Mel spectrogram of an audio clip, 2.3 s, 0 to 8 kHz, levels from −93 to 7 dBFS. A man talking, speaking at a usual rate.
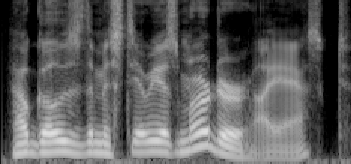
Yes: male; average, 180 wpm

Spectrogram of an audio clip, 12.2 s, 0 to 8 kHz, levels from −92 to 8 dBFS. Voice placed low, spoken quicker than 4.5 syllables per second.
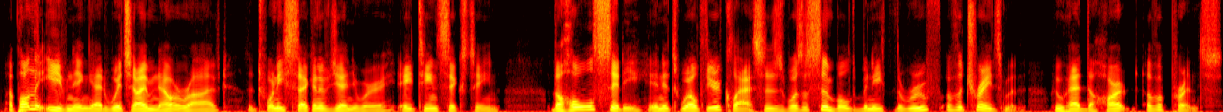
No: medium, 145 Hz; 5.4 syllables/s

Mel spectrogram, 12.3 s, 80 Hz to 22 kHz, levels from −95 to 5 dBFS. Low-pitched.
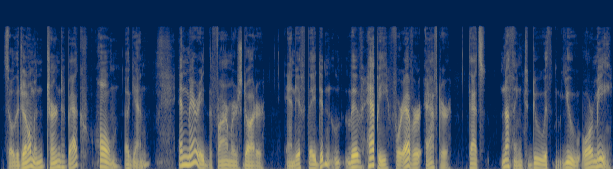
Yes: low, 115 Hz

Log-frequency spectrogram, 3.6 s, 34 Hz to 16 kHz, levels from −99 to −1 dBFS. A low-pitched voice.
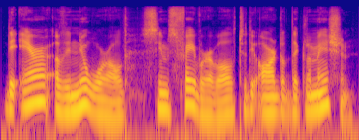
Yes: low, 120 Hz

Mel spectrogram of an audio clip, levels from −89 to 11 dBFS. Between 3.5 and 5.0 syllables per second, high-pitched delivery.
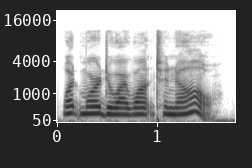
Yes: 4.6 syllables/s; high, 210 Hz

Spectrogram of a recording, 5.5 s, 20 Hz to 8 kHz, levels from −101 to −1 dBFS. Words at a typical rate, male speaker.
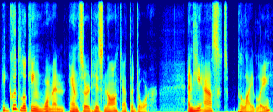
Yes: average, 155 wpm; male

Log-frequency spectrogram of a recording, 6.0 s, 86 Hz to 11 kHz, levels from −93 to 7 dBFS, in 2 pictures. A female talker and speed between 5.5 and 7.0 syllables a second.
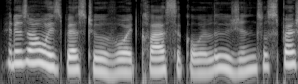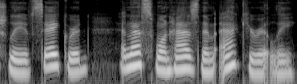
Yes: female; 5.8 syllables/s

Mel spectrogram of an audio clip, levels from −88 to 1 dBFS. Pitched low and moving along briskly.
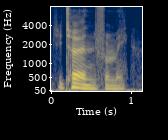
Yes: low, 110 Hz; fast, 210 wpm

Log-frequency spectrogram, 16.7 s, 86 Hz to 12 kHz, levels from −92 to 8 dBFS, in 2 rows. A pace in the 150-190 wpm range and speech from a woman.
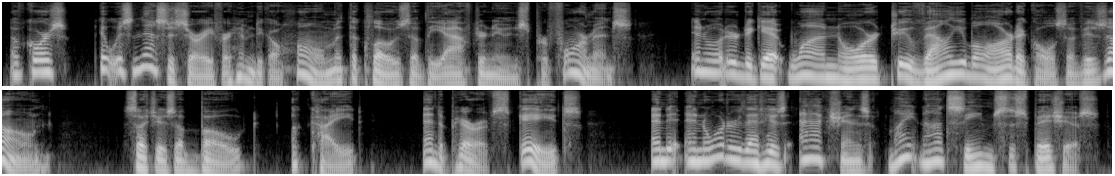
No: average, 175 wpm; male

